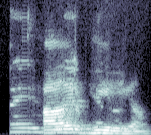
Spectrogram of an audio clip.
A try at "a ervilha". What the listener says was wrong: Isso.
